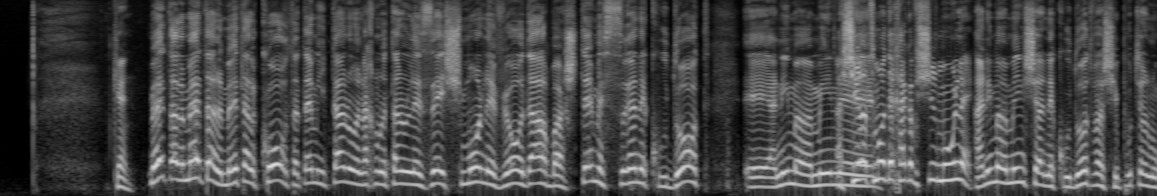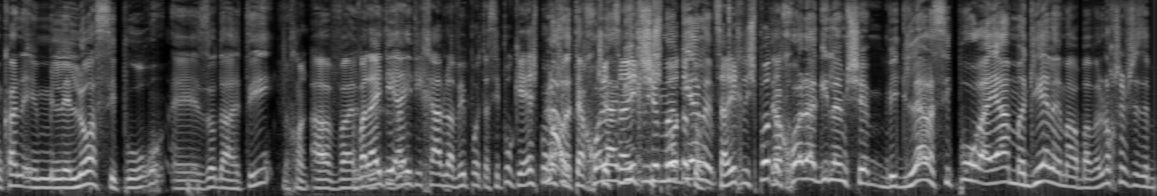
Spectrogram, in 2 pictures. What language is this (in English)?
Hebrew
